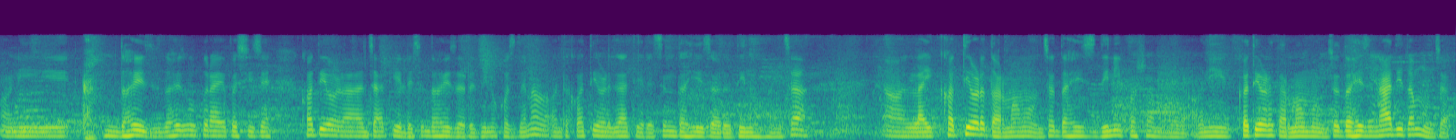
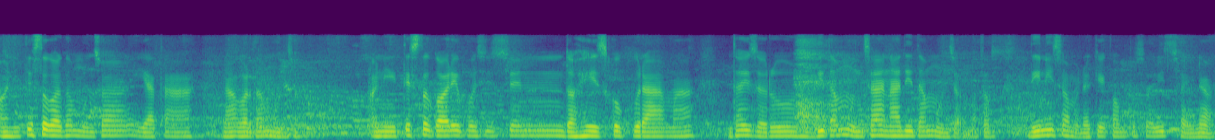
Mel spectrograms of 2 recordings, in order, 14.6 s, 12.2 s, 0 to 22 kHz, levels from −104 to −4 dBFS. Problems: constant background noise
